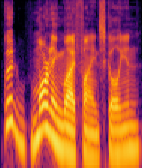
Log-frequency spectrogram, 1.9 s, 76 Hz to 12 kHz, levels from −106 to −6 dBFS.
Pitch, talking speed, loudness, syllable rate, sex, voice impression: 155 Hz, 160 wpm, -18 LUFS, 4.0 syllables/s, male, very masculine, very adult-like, slightly middle-aged, slightly thick, very tensed, very powerful, slightly dark, hard, clear, fluent, very cool, very intellectual, slightly refreshing, sincere, slightly calm, friendly, reassuring, very unique, very wild, sweet, very lively, very strict, intense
